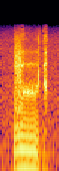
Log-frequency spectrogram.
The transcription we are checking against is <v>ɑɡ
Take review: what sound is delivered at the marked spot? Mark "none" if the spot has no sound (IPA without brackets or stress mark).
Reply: v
